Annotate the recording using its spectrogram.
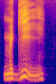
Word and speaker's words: Mk.gee: And McG, the singer, we're told, is pronounced McGee. Even though this man has a project earlier in his career called Pronounced M-C-G-E-E.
